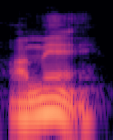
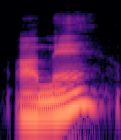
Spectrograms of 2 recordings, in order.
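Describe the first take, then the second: First: The pitch goes down across the word. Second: The pitch goes up across the word. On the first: "or down" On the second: "whether you go up"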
